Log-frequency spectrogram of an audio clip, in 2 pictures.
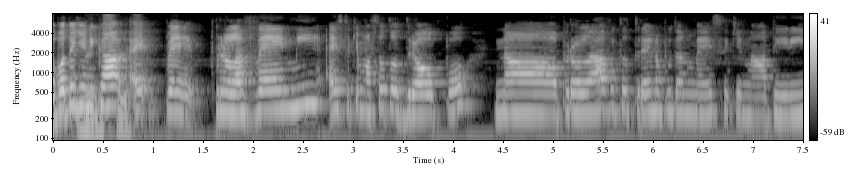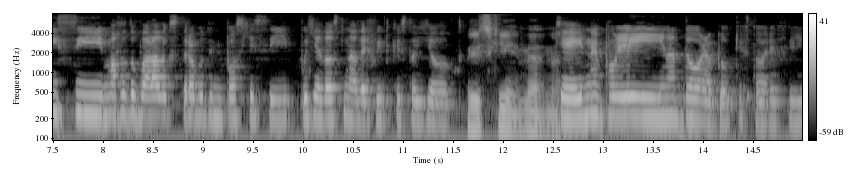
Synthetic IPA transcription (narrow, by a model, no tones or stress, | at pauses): opo̞t̪eʝe̞nikɐepepɾo̞lɐve̞niest̪o̞ce̞meɐft̪ot̪o̞nd̪ɾo̞po̞ | nɐpɾo̞lɐvit̪o̞t̪ɾe̞no̞puit̪ɐnme̞sɐce̞nɐt̪iɾisimeɐft̪o̞t̪obɐɾɐðo̞kso̥t̪ɾopot̪inipo̞sçesipuiçeðo̞si̥st̪inɐðeɾfit̪u̥cest̪o̞ʝo̞t̪isçinece̞ine̞po̞lienɐd̪o̞ɾɐboceft̪oɾeɐfili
